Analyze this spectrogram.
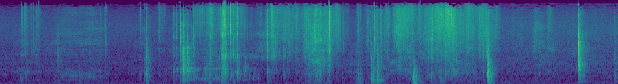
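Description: Plastic shrink-wrap being cut and peeled off an iPad box, crinkling and tearing in irregular bursts, then one sharp tap near the end.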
